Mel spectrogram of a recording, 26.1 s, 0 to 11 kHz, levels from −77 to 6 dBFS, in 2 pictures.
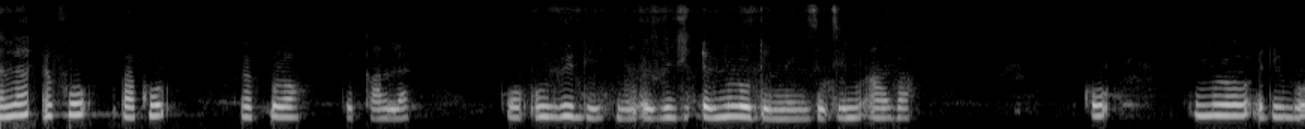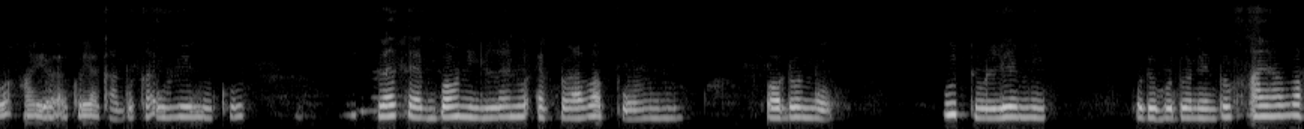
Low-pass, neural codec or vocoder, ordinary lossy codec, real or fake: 9.9 kHz; codec, 16 kHz in and 24 kHz out, 1.1 kbps, FireRedTTS-2 codec; Opus, 24 kbps; fake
